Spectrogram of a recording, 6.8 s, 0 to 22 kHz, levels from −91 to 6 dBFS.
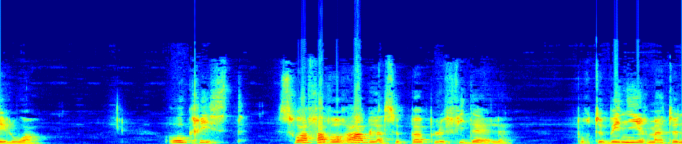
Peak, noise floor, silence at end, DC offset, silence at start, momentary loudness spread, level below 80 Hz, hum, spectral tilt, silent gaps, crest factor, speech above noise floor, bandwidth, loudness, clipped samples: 0 dBFS; -63 dBFS; 0 s; under 0.1%; 0 s; 15 LU; -56 dBFS; none; -3.5 dB/octave; none; 16 dB; 48 dB; 14 kHz; -14 LUFS; 0.1%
